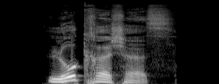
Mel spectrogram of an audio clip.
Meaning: strong/mixed nominative/accusative neuter singular of lokrisch
- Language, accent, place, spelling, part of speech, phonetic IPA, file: German, Germany, Berlin, lokrisches, adjective, [ˈloːkʁɪʃəs], De-lokrisches.ogg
